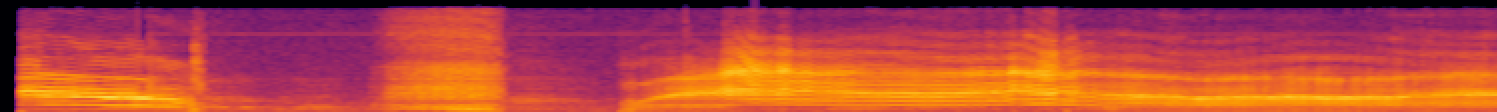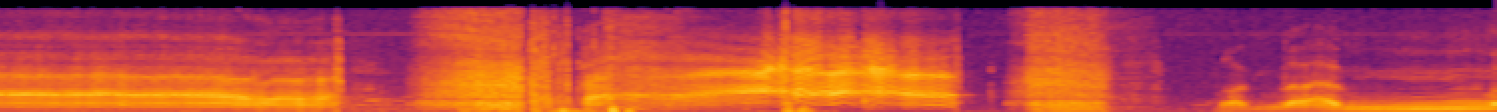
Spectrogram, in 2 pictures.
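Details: Domestic cat giving long, loud, wavering yowls and meows that rise and fall in pitch, with a sustained drawn-out wail in the middle and shorter sharp cries near the end.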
